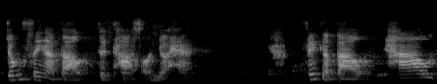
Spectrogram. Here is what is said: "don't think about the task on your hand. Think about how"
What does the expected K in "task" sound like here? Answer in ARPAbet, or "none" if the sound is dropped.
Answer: none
